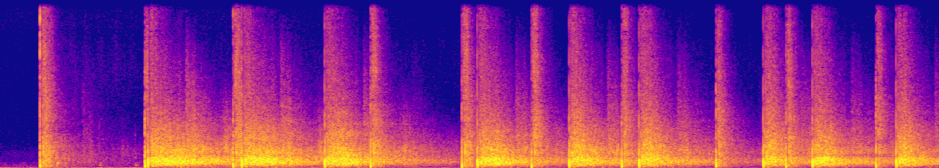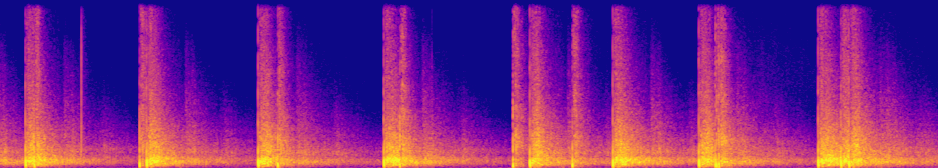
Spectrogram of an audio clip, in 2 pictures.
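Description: Firework battery (cake) firing shot after shot into the sky, a couple of dozen sharp reports at uneven intervals of about half a second to a second and a half, each trailing off over about a second as its burst fades.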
